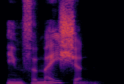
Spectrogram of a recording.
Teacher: Tenemos cuatro sílabas, information, y yo acentúo una de ellas. Es la tercera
